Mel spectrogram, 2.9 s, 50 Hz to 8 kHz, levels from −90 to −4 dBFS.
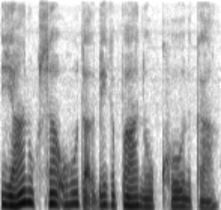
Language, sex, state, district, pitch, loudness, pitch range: Garo, male, Meghalaya, South Garo Hills, 130 Hz, -17 LUFS, 110-145 Hz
